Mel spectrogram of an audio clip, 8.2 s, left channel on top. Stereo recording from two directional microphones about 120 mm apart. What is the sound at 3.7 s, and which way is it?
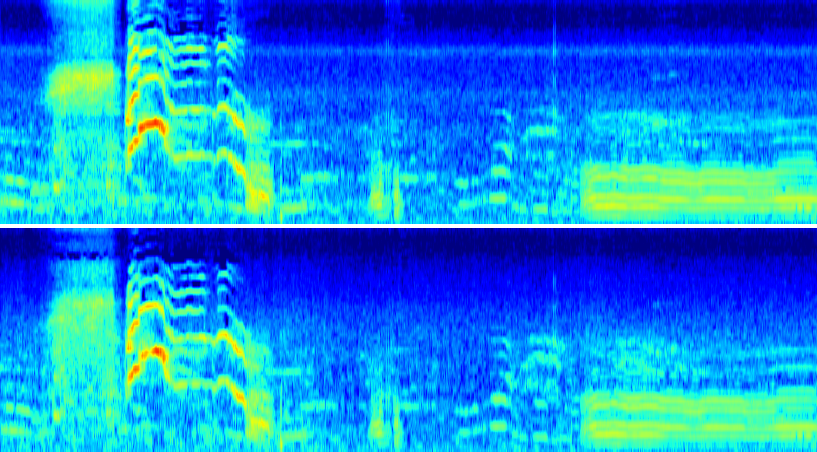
Music, 25° left (ahead or behind).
